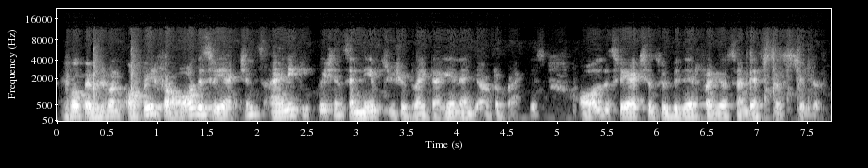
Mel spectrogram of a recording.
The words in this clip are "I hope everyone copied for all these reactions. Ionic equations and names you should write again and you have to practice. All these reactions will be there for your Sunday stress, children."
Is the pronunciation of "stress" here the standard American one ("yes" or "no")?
no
